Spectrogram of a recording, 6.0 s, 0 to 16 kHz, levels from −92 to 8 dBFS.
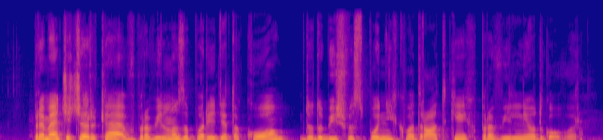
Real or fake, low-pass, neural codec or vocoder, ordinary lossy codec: real; 14.4 kHz; none; none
